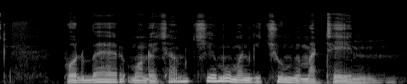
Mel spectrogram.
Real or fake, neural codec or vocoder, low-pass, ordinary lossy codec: real; none; none; none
